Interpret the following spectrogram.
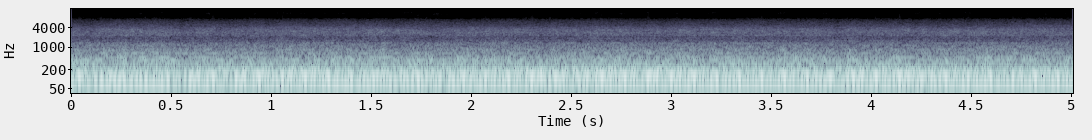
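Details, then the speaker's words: Pontiac GTO after spark plug wires checked and throttle body adjuster screw cracked open: steady, even drone with no misses, idle a bit high around 1000 rpm; seems balanced, no check engine light. "seems to be balanced out my check engine light's not on it's a little high revving for a th000"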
